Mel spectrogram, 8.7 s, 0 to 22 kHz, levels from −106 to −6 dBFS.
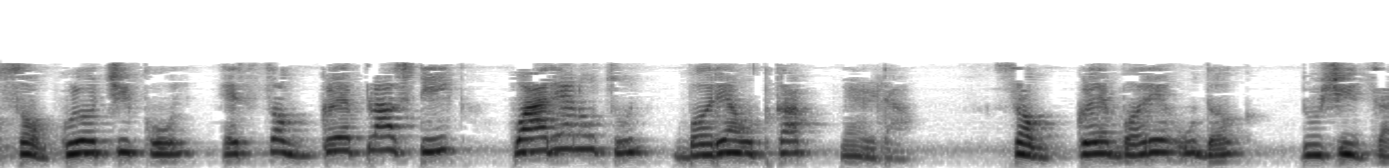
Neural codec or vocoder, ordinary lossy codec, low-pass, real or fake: none; MP3, 24 kbps; 5.4 kHz; real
